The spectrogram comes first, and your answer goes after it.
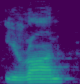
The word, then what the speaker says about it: Iran: the Iranian people but you're pronouncing our country's name wrong our country is named Iran you know what I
